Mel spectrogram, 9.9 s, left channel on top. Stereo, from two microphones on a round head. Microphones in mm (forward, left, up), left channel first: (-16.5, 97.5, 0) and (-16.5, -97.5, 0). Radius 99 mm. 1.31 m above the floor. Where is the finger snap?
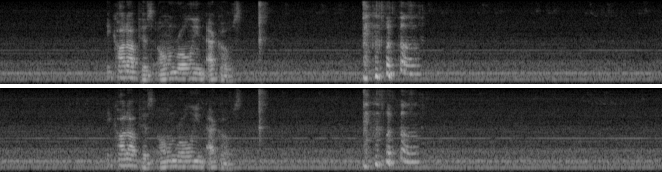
5° left (ahead or behind), 0.9 m.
